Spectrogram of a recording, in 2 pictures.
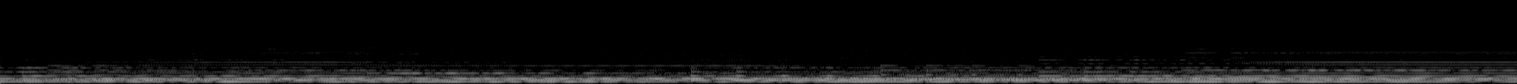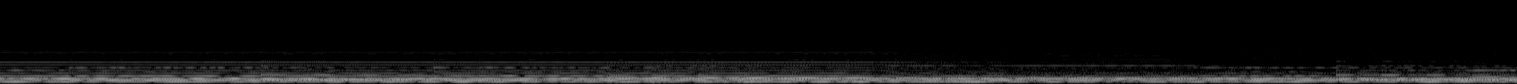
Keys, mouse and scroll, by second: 1.4-2.5 drag, 3.1-4.9 drag, 5.9-6.6 scroll up 9, 6.6 Tab, 7.2 a, 7.4 a, 8.5-9.2 scroll down 5, 9.2 scroll down 3, 9.9-11.2 right drag, 11.2 u, 12.8-13.3 scroll up 8, 13.3-13.8 scroll down 9, 14.0 a, 15.0 s, 18.3 right click, 18.8 Tab.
